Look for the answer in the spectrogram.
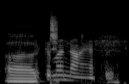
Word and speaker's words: Trichomoniasis: Trichomoniasis, is that how you say it? – Trichomoniasis.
